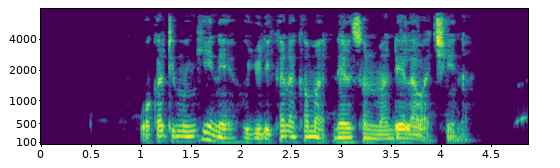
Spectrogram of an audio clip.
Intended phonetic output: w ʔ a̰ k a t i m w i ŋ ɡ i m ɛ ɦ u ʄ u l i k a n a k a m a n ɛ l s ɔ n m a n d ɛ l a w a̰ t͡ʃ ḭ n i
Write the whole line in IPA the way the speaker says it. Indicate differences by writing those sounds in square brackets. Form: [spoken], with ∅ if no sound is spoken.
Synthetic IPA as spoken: w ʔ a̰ k a t i m w i ŋ ɡ i [n] ɛ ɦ u ʄ u l i k a n a k a m a n ɛ l s ɔ n m a n d ɛ l a w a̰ t͡ʃ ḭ n [a]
